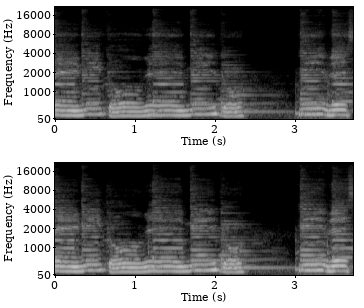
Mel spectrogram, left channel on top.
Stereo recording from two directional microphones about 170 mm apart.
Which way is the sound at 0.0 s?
15° right (ahead or behind).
